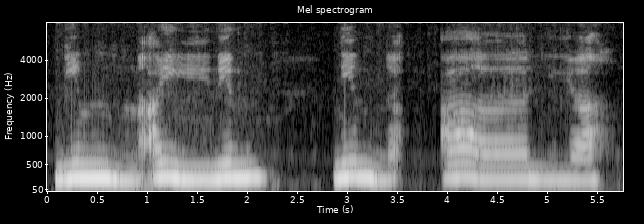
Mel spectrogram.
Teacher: nun sukun bertemu dengan huruf ain atau huruf halki, dibacanya itu izhar halki jelas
